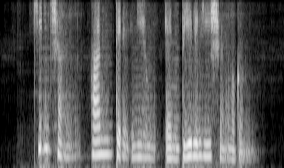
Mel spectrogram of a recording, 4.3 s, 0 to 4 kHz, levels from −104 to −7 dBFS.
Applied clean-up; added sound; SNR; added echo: neural separator model SepFormer WHAMR!.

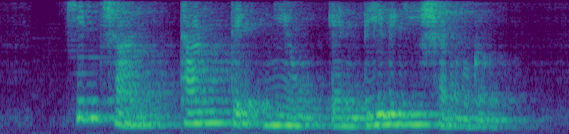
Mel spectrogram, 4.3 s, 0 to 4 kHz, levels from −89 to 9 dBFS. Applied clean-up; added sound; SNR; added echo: neural separator model SepFormer DNS4.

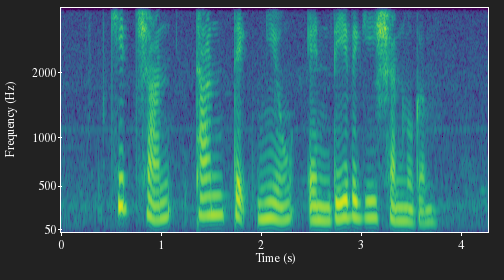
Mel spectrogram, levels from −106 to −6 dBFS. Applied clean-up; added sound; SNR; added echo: none; none; none; none.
